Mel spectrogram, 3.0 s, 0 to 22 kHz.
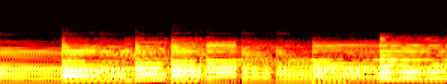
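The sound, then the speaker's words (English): A six-string guitar plays a riff: a quick, steady run of bright, ringing picked notes, each sustaining into the next, loud and clear with no voices over it. “And here it is on 6th string.”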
